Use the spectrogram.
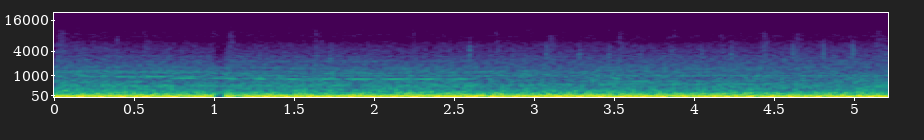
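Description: Steady rain in a video game pours down in a dense hiss of drops hitting surfaces, constant and moderately loud with no voices.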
